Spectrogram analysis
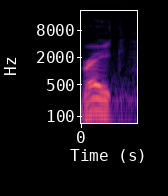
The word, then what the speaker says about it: Ruike: But apparently that is, I've heard this pronounced multiple ways, but I do believe the correct pronunciation is rake, and it's Jager, so Jaeger, I mean, maybe Germanic, Dutch, something like that.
